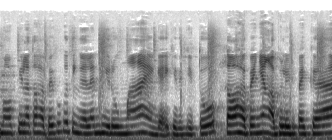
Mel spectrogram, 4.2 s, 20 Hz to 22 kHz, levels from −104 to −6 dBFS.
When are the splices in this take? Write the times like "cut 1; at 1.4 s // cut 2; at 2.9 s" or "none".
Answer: cut 1; at 2.8 s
